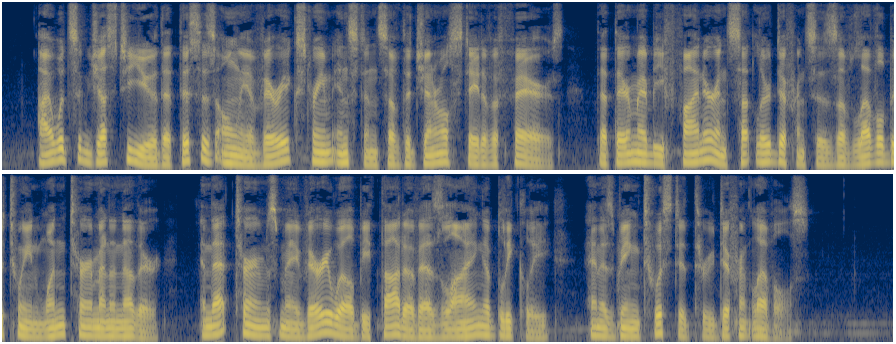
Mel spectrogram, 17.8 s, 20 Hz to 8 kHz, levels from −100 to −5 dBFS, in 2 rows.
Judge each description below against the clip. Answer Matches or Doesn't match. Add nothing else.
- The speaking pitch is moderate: Doesn't match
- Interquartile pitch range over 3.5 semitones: Matches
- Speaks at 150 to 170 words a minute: Doesn't match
